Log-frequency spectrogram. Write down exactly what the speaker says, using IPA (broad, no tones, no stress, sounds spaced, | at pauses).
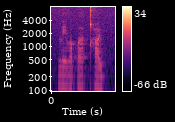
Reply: l e l ɔ p ʌː ɡ qʰ ʉ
